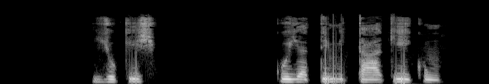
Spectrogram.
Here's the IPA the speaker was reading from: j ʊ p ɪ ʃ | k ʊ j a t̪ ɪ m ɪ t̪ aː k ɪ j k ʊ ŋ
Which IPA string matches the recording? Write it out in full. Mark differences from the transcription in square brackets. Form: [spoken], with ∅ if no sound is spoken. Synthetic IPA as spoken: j ʊ [k] ɪ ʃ | k ʊ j a t̪ ɪ m ɪ t̪ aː k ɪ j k ʊ ŋ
